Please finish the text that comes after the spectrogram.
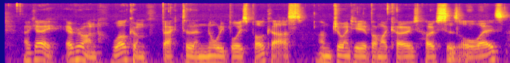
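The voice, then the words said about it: Hushed, quiet speech. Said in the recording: “talking like your parents are asleep in the room next to you ... I'm just trying to be quiet”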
